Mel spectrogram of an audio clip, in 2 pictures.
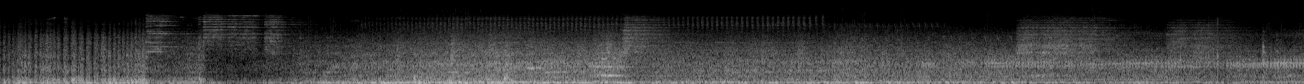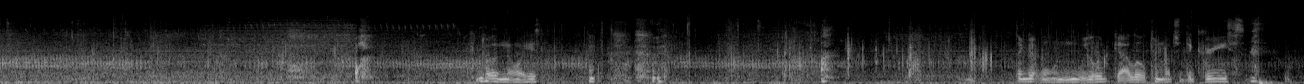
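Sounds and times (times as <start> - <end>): freight train rumbling on rails: 0.0 - 26.0
squeaky wheel squealing: 5.0 - 6.8.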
